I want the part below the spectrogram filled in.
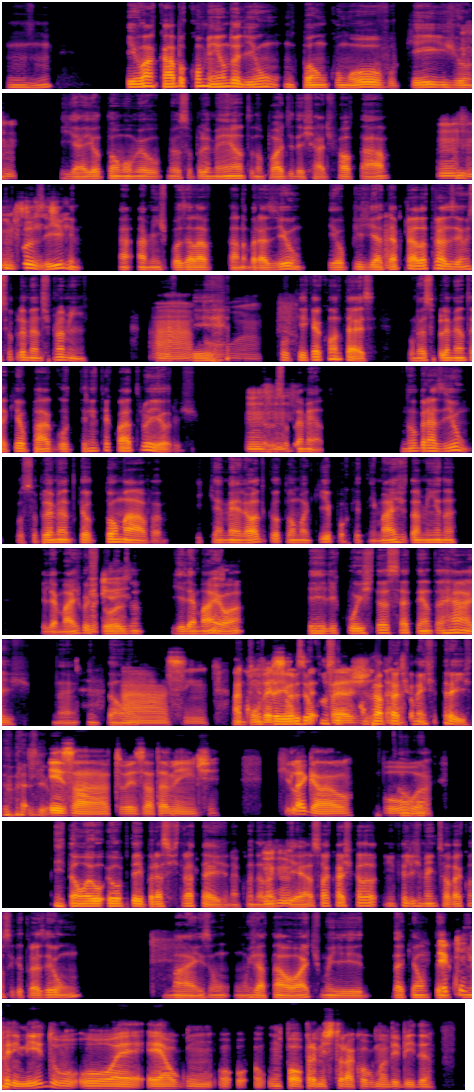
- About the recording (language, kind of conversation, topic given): Portuguese, podcast, Me conte uma rotina matinal que equilibre corpo e mente.
- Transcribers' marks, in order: chuckle; tapping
